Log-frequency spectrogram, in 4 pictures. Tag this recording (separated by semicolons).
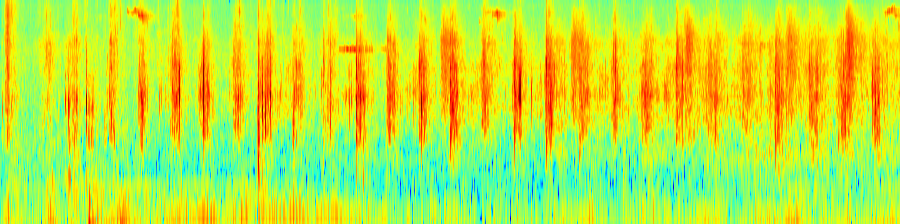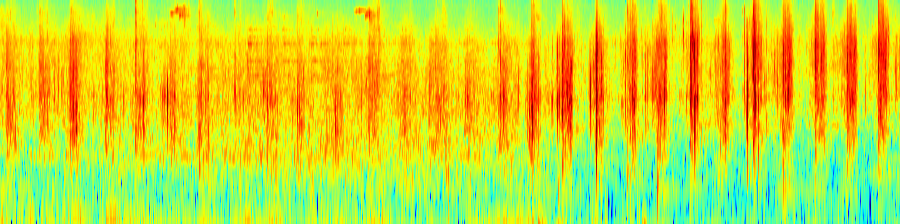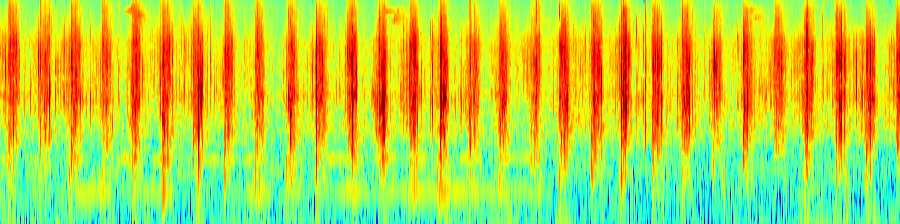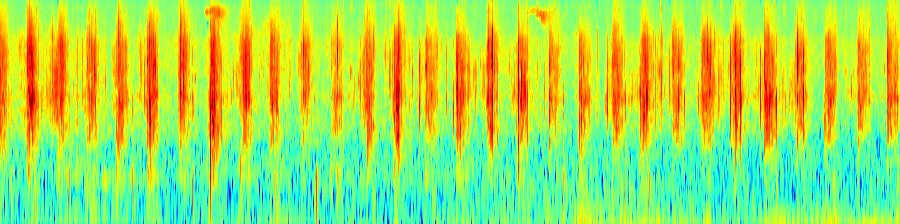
ambiance; field-recording; nature; walking; woods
